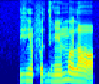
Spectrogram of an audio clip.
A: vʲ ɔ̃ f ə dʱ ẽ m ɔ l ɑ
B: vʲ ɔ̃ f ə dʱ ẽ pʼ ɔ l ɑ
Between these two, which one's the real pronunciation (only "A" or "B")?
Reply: A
